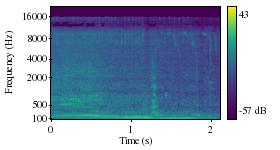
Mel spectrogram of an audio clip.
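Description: Jeep Wrangler YJ engine revving up under load as it climbs a dirt mound. The revs peak about half a second in, then ease off as the driver lets off over the top, settling to a lower steady note just past halfway, with a short click as it drops.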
